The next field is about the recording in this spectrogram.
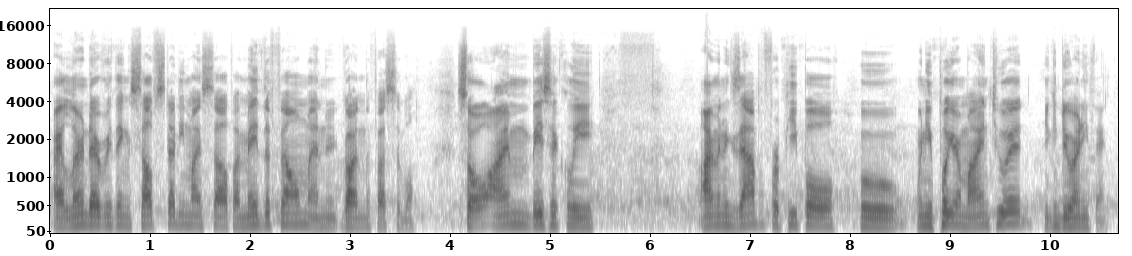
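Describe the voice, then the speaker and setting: Bright, higher-pitched man, earnest and motivational. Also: steady tone, brisk. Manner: earnest, often tags phrases with "right?". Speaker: first-time filmmaker, interview guest. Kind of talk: casual motivational interview talk.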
